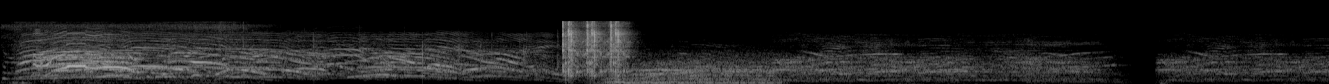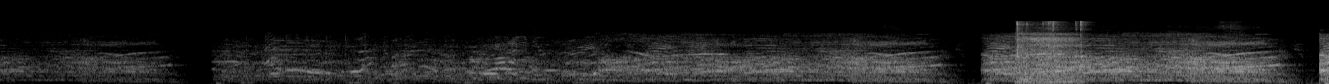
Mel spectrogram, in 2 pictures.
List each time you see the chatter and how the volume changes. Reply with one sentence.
The chatter can be heard from 0.0 to 26.5 s, getting quieter then louder.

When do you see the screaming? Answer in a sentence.
The screaming can be heard from 0.3 to 1.4 s.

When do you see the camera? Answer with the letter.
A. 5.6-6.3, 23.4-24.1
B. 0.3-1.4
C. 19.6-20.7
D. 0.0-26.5
A.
